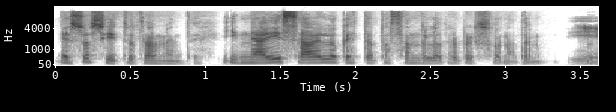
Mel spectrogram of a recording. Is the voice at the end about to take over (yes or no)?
yes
